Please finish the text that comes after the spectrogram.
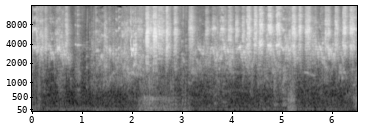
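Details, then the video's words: Two pet budgerigars, described as best friends, warble together in a continuous high chattering stream of scratchy chirps and clicks, softer for the first two seconds, then louder and denser with bright squeaky notes. "beautiful budgies birds sounds"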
